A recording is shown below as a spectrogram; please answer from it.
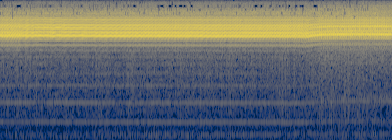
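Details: Loud summer cicada call recorded in Kanha National Park, Madhya Pradesh, India: an unbroken, intense high-pitched droning buzz throughout, with a slight shift in tone near the end.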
